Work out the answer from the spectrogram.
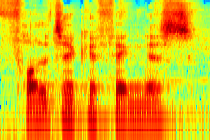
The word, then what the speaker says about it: Foltergefängnis: Her, by the way, her Magia is called Foltergefängnis. That's how you pronounce it.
